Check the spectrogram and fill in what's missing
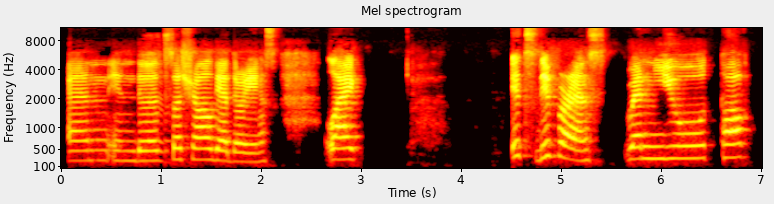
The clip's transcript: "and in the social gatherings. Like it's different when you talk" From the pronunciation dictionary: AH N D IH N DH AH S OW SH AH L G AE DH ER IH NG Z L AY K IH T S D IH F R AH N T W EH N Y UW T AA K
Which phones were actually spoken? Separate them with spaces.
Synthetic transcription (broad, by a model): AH N IH N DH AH S OW SH AH L G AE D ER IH NG S L AY K IH T S D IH F R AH N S W EH N Y UW T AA K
